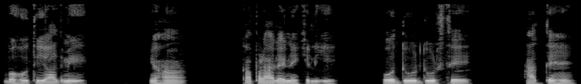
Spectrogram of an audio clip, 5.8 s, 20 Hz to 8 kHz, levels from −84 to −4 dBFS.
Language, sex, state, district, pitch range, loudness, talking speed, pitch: Hindi, male, Bihar, Jahanabad, 110-120 Hz, -29 LUFS, 135 wpm, 115 Hz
